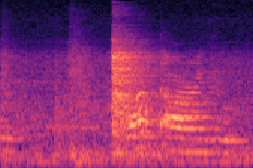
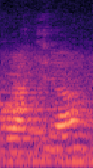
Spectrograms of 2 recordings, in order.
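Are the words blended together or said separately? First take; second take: separate; blended. First: The words are said separately. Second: The words blend into one.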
